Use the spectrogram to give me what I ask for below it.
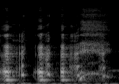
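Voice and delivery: high, breathy burst of laughter. Real, not acted. Laughs at own punctuality joke.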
